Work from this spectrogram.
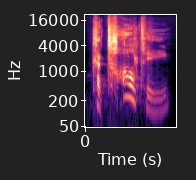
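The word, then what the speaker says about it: קָטַלְתִּי: And then katalti, accent on the second, katalti is I kill, but it doesn't, there's no differentiation if the I is a man or a woman.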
